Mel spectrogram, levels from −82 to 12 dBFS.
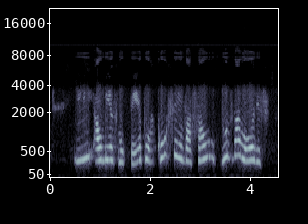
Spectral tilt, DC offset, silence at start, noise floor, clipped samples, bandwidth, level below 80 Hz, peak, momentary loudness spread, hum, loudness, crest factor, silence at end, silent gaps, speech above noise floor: -4 dB/octave; under 0.1%; 0.05 s; -49 dBFS; under 0.1%; 10.5 kHz; -86 dBFS; -2 dBFS; 8 LU; none; -21 LUFS; 20 dB; 0.2 s; none; 29 dB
